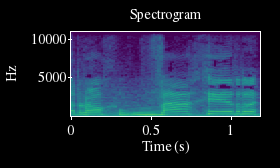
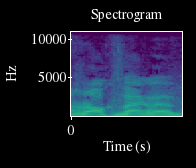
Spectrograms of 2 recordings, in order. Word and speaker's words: Rohrwacher: Si chiama Rohrwacher, non Rohrwacher, vabbè, lì c'è pronuncia italiana, certamente, insomma, a volte può anche in mille cose che si dicono scappare la piccola imperfezione.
